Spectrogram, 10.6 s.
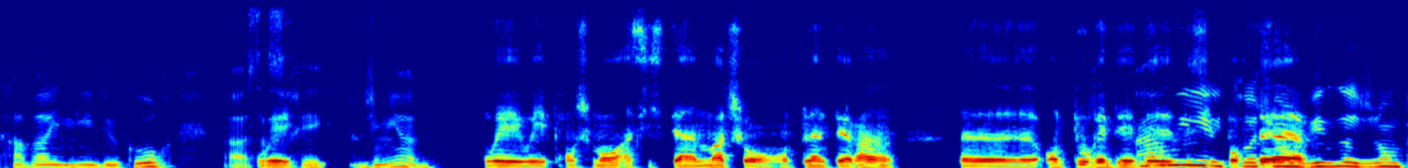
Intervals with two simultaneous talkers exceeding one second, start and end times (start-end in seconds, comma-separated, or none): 8.5-9.8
